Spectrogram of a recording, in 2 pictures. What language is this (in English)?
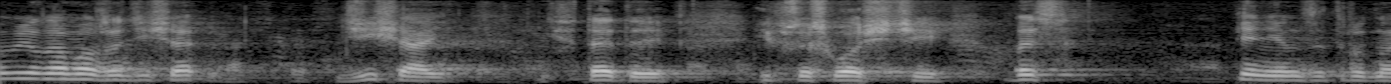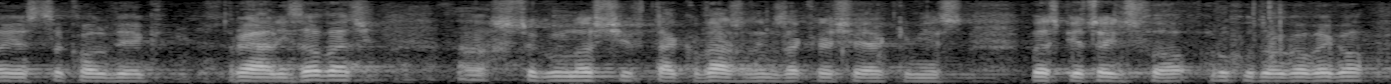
Polish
